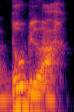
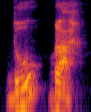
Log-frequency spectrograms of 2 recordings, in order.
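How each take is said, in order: First: The b and l are split apart. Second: The b and l are said together. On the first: The speaker calls it wrong. "você não fala separadamente a palavra, a palavra dublar. Você não fala dublar" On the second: The speaker calls it right. "você fala dublar"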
